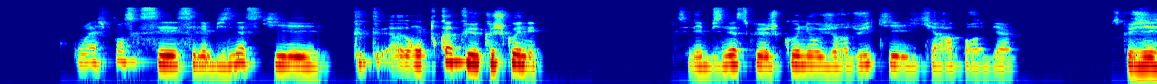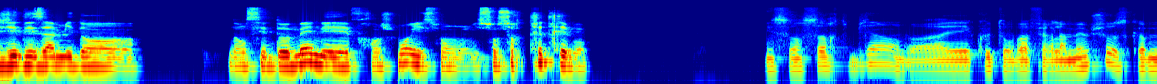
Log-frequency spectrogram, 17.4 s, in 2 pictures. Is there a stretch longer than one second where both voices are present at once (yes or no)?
no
